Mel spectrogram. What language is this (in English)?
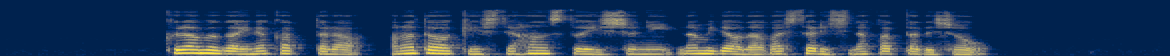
Japanese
